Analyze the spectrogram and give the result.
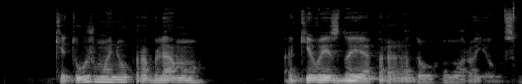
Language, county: Lithuanian, Kaunas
